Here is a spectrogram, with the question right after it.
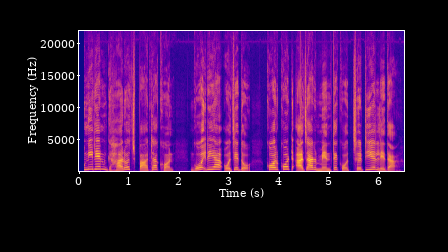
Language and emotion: Santali, neutral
